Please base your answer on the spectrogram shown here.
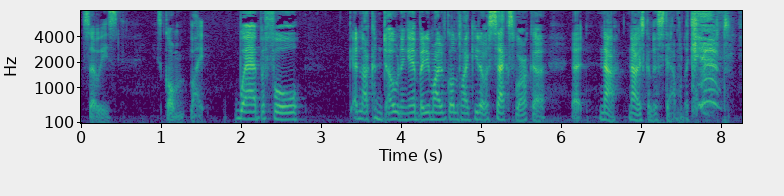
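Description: A woman's voice: on the low side, big pitch swings, fairly quick, fairly bright tone, breathy edge. A woman co-hosting a casual book podcast, reading aloud and commenting with irreverent, sweary, mocking asides.

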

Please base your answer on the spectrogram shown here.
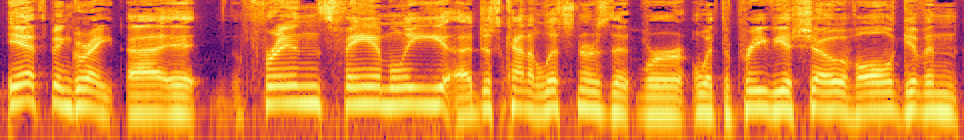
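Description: A man, the show's producer, chatting casually in an easygoing, soft-spoken way. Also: medium pitch, a little slow, few pauses, no room sound. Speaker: podcast producer, co-host. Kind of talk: casual chat.

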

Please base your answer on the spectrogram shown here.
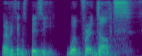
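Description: A man co-hosts a comedy podcast, tired and loopy, teasing his partner and giggling often. His voice is warm and relaxed, with a very lively pitch. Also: a little fast, slightly rough. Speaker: podcast co-host. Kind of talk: casual comedic chat.

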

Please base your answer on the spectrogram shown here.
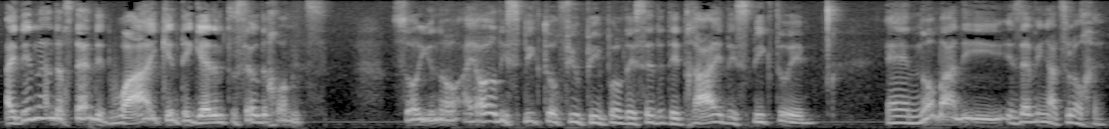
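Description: A man's voice: on the high side, big pitch swings, moderate pace, vocal fry, warm tone, breathy edge, full character voice. A man putting on an eager Israeli rabbi. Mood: earnest. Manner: eager, chatty storytelling in broken English. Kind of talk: acted-out story for children.

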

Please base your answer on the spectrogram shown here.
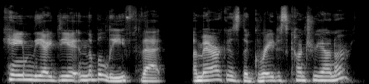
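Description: A woman's voice: mid-range voice, fast, darkish tone. A woman co-hosting a podcast, talking in an earnest, emphatic, blunt way in casual conversation. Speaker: podcast co-host.

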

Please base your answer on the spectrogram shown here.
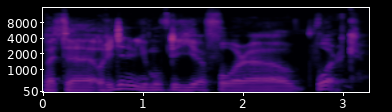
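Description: A man's voice: lowish voice, moderate pace, warm tone. A man hosting a casual interview podcast, asking friendly questions with some fillers. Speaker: podcast host.

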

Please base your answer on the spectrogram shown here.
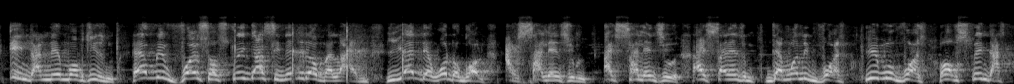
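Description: Guy preacher leading fervent prayer, pretty high voice, really animated, keeps repeating stuff insistently. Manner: insistent, repetitive, declamatory. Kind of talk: fervent deliverance sermon and prayer.

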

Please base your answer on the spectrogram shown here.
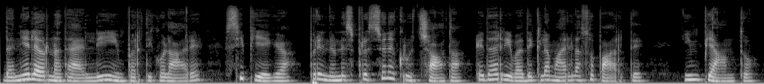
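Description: A woman's voice: fairly low pitch, normal speed, dark tone. A woman presenting a scripted festival report as host and narrator.

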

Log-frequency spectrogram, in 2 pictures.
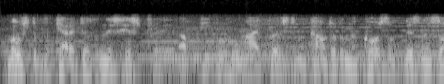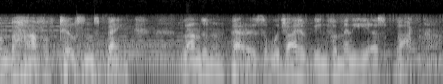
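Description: Composed banker-narrator male actor, deep, measured radio-drama delivery, dull old recording with music. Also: natural voice. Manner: measured, authoritative. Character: English banker recounting history, composed and grave.

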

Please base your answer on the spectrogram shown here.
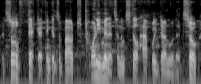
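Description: A young adult man hosting a podcast interview. His voice is very bright and sharp, sitting at a middle pitch. He talks in an upbeat, chatty, casual way. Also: animated, fairly quick, breathy edge. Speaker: podcast host.

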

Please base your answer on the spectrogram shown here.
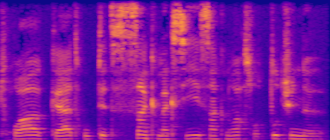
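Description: A woman's voice: lowish voice, flat delivery, slow pace. A woman in her thirties from Congo, talking casually as an interview guest, with many fillers and restarts.

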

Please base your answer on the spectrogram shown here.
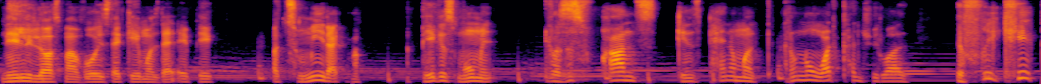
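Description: Guy co-hosting a chatty podcast, lively and slangy, steady mid voice, music playing loud underneath. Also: medium pitch, moderate pace. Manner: animated, slangy, often says "man" and "dog". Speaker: podcast co-host. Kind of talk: casual chat.

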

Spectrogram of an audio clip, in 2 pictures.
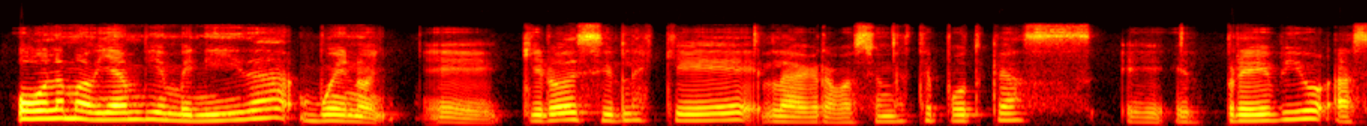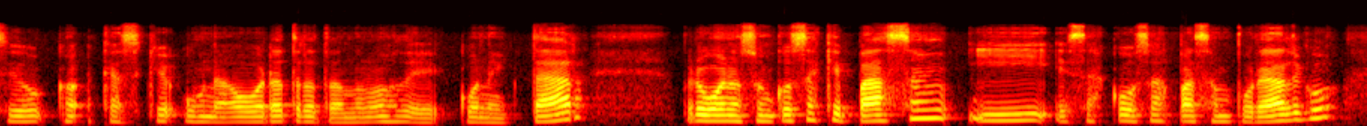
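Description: A woman from Venezuela with a Venezuelan accent, hosting a podcast interview and filling pauses with many "eh" and "este" sounds. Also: on the low side, lively intonation, mellow. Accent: Venezuelan Spanish. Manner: hesitant, many fillers. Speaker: podcast host. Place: home setup, recording at night.

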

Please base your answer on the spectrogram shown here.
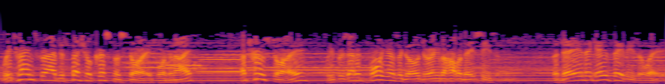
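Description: A man's voice: medium pitch, very animated, fairly quick. An American man announcing and narrating in old-time radio style. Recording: tinny old radio broadcast with music. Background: music.

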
